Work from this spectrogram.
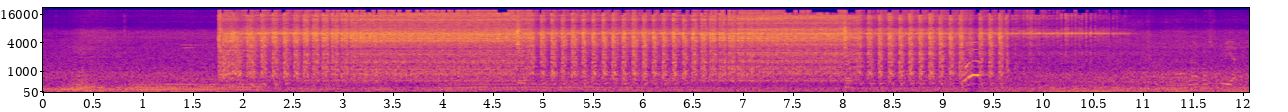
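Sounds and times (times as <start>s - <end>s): diesel engine cranking on starter: 1.8s - 11.1s.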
